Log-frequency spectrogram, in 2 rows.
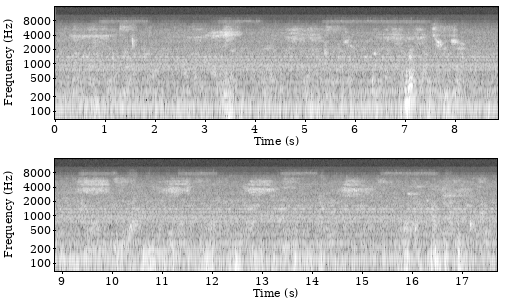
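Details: Pet dog asleep and dreaming, caught snoring on a webcam at 7:37 in the morning on August 3, 2011; soft breathy snores return about every one and a half to two seconds over a constant low hum.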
